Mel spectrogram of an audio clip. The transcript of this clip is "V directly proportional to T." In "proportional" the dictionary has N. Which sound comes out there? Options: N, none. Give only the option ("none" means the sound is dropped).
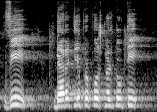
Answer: N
